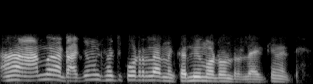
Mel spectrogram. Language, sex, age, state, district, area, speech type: Kannada, male, 30-45, Karnataka, Vijayapura, urban, conversation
